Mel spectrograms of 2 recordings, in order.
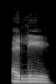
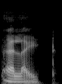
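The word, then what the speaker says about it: elite: एलीट, नॉट एलाइट। इसको हम pronounce करते हैं अक्सर अस्थमा, बट इसकी जो राइट प्रोनाउंसिएशन है वो है एज़मा।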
